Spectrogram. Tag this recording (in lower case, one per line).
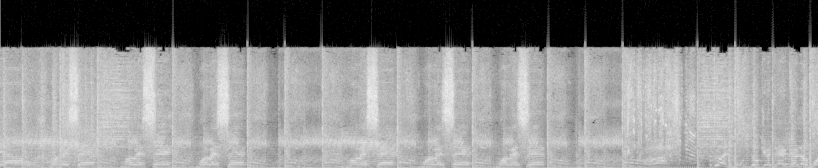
exciting music
music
